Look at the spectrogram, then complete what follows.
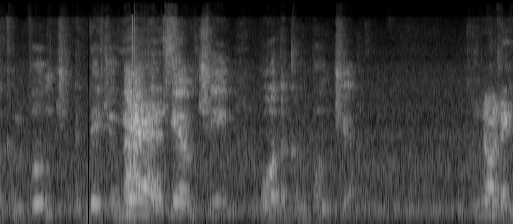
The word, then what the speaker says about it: kimchi: Oh, I'm here pronouncing it. Kimichi. Kimchi. Kimchi.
